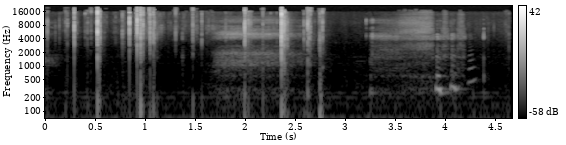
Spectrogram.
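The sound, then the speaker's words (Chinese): Nylon stockings being torn by hand, giving several sharp crackling rips followed by a longer, sustained tearing stretch, fairly loud with no voices. “撕开它。撕丝袜如果能缓解你的压力的话，也是一个合适的办法。”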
